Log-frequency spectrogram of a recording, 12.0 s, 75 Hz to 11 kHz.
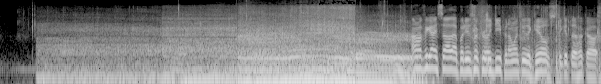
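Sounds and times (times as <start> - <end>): vehicle engine humming: 0.6 - 8.8.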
